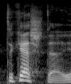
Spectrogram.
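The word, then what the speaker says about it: Takeshita: The MJF Takeshka match, I'm not a big fan of Takeshka, whatever, however you say his name, I think it's Takeshka, right? – Yeah, Takeshka, yeah.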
